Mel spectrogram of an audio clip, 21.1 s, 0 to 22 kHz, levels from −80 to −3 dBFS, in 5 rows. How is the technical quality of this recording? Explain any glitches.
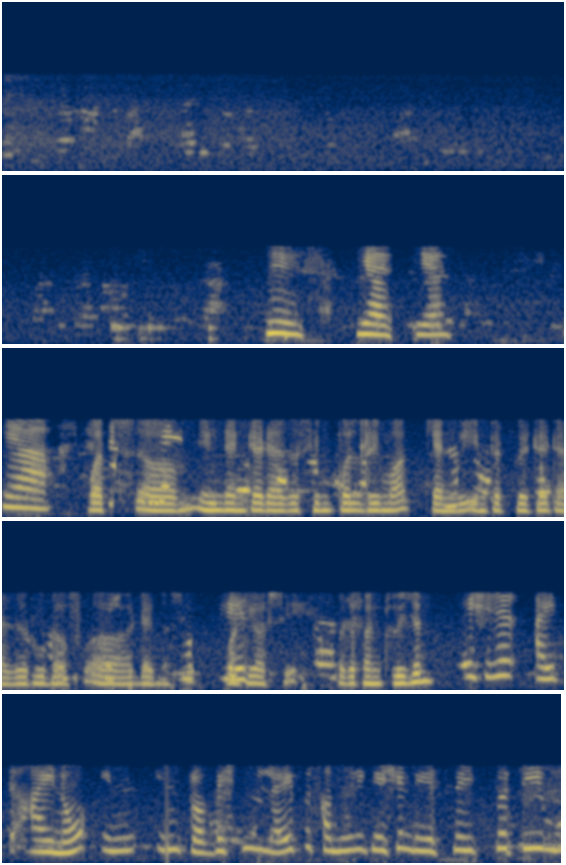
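The recording has several call-path faults, spread across the clip, with the longest in the middle and several toward the end. It is narrowband telephone speech, with nothing above 4 kHz.

Echo leak runs from 0.0 to 2.2 s and returns briefly at 17.52 to 17.56, 18.74 to 18.78 and 19.38 to 19.42 s. A faint copy of the speech trails it by 167 ms, far below the main signal. The likely cause is a loudspeaker echo canceller that let some of its microphone pickup through.

Speech suppressed in double talk appears as a brief dip of about 10 dB at 6.85 to 6.93 s. It becomes a very deep fade from 9.06 to 16.17 s. From 17.58 s to the end, the level sinks moderately. This is likely an echo canceller ducking the talker while both sides spoke.

Packet loss filled with silence causes a 20 ms hole at 18.07 to 18.09 s, which fits two 10 ms packets. 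Missing audio was replaced with nothing. The gap has abrupt edges, so it sounds like a short, hard-cut dropout.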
